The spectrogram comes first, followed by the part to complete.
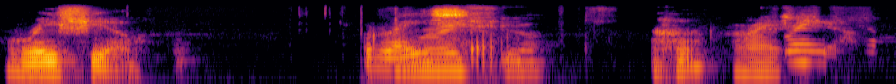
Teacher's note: the TI kind of makes like an SH sound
